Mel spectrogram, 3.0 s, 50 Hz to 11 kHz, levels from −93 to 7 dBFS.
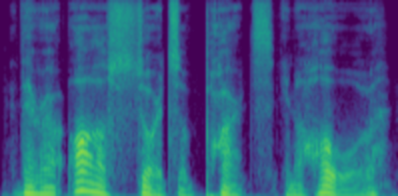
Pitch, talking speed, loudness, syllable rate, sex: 95 Hz, 180 wpm, -20 LUFS, 4.7 syllables/s, male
